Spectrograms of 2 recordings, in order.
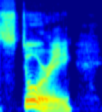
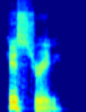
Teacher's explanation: Focus on the way that you pronounce the O in both words. In the first, you pronounced a nice full vowel, story. However, when you said the second word, you probably barely pronounced the O at all. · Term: shortened vowel sound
